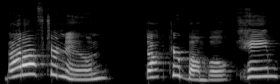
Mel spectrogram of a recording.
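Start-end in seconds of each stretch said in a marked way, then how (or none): none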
